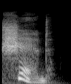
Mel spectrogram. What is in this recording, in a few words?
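"shed", British English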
